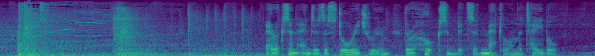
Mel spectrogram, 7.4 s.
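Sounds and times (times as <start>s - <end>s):
door being kicked open: 0.2s - 2.0s
speech: 3.3s - 7.1s.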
